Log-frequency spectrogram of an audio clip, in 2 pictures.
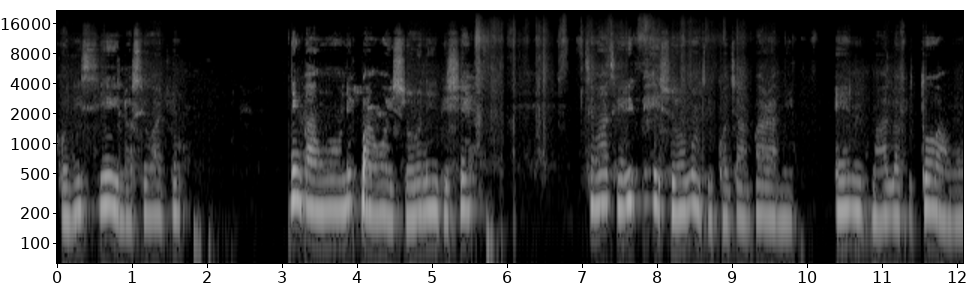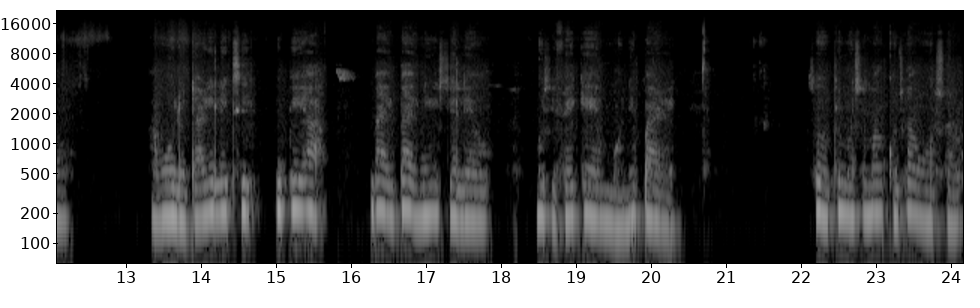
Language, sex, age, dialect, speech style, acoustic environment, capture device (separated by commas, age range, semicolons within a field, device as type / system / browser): Yoruba, female, 25-34, Nigeria - Nigerian Standard, relaxed, nature, mobile / Linux / Chrome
